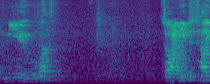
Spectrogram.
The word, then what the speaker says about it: mu: by the Greek letter looks like a u we pronounce it mu so I need to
